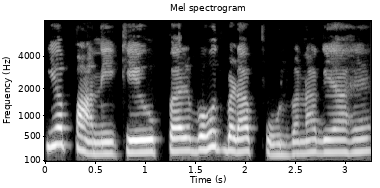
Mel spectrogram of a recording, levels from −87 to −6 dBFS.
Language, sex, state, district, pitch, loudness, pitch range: Hindi, female, Uttar Pradesh, Etah, 220 Hz, -15 LUFS, 210-235 Hz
